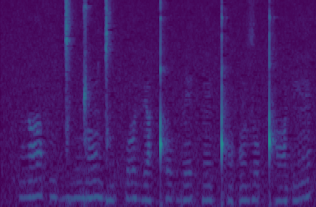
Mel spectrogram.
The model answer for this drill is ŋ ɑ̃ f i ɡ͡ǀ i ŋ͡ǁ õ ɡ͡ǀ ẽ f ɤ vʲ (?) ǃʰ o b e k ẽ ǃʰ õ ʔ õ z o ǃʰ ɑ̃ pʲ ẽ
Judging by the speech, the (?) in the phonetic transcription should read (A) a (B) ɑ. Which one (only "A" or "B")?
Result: B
